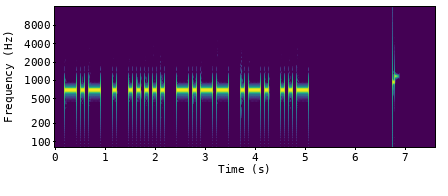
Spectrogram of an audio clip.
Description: Morse code, heard as a keyed tone, about 15 wpm, 700 Hz. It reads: KE5YRU
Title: USA Call Signs - 6 Characters - 2x Character Spacing - 15wpm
